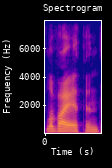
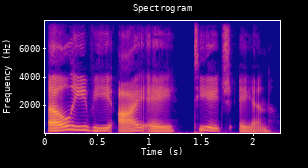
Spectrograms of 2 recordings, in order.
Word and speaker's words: Leviathan: me Leviathan oh did I do it yeah Leviathan Stitch yeah l-e-v-i-a-t-h-a-n Leviathan yeah why did I say it like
